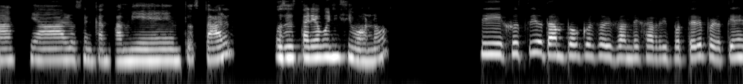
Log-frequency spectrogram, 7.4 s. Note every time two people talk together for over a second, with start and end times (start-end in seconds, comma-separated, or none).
none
